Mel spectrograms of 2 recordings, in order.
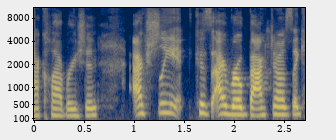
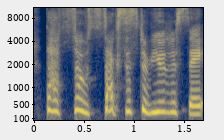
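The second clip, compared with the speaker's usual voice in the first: higher imitation of an outraged commenter; mock indignation; 4 semitones higher, 4 dB louder than usual. Quoting a commenter jumping to her defence, mock indignation. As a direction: play up the offence.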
